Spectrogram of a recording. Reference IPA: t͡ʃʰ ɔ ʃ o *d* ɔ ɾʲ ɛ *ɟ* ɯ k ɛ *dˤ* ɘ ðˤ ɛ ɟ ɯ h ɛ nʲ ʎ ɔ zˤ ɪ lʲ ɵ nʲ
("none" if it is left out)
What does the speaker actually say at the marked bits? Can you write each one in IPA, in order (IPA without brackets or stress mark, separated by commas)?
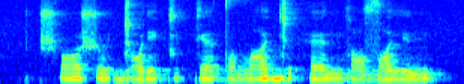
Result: ɟ, c, d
